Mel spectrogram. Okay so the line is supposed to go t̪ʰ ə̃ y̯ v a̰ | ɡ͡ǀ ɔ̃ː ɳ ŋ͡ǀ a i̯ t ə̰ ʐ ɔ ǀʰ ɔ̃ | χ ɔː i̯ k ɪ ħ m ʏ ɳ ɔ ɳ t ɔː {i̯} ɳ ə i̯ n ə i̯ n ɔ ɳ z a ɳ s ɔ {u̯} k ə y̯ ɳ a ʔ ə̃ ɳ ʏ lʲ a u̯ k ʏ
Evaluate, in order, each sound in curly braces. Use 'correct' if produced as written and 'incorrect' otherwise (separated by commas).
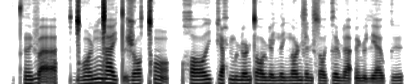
incorrect, incorrect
